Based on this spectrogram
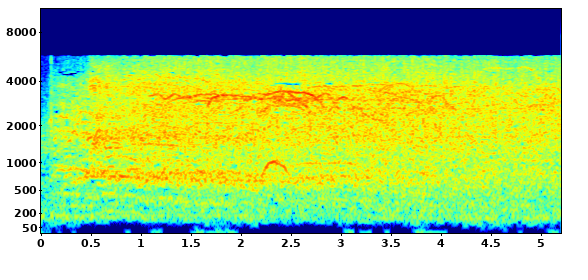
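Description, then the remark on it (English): A huge festival crowd of some 500,000 young people cheers and applauds as Farmer Yasker stands on center stage and salutes them, a dense, steady roar that swells in quickly and holds loud throughout, with a few faint whistles or whoops rising above the din. “At the end, Farmer Yasker stood on center stage and saluted the multitude.”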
